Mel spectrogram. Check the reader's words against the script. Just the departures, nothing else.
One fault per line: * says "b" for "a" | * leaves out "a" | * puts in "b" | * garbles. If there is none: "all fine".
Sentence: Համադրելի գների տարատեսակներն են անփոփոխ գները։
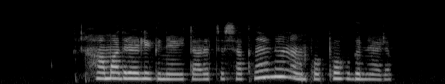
all fine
